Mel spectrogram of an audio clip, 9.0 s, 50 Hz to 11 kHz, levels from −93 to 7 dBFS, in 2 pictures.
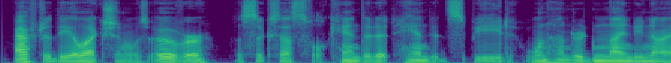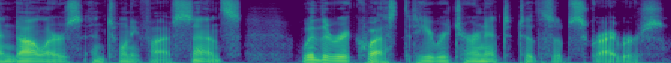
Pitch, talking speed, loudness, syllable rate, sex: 85 Hz, 195 wpm, -22 LUFS, 6.0 syllables/s, male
